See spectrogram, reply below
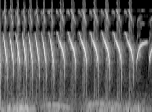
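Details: Yellow canary singing to provoke other canaries into song: a fast run of about fifteen bright, downward-sweeping whistled notes, evenly repeated, slowing slightly toward the end, with faint low background rumble.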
